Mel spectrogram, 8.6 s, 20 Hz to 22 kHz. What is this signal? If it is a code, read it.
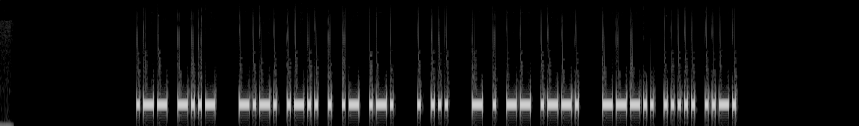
Morse code, heard as a keyed tone, about 36 wpm, 700 Hz. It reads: WX CLEAR ES TEMP 85F
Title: Practice QSO - Exchange 2 - Info - 35wpm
